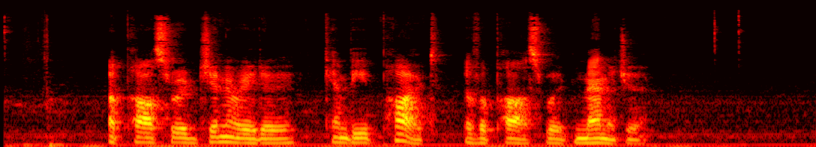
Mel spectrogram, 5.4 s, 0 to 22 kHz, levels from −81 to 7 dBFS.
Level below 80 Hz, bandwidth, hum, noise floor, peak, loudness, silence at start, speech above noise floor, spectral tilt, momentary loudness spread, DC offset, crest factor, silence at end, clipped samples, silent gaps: -44 dBFS; 15.5 kHz; none; -51 dBFS; -2 dBFS; -22 LUFS; 0 s; 29 dB; -5 dB/octave; 11 LU; under 0.1%; 20 dB; 0.85 s; under 0.1%; none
